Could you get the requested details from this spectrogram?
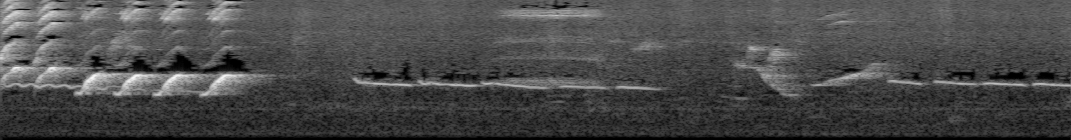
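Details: Black-throated laughingthrush, kept as a cage bird in Hanoi, Vietnam, singing: four quick, rich rising notes in a row, then long, level, clear whistles that slide slightly downward, with a twisting flourish near the end.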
